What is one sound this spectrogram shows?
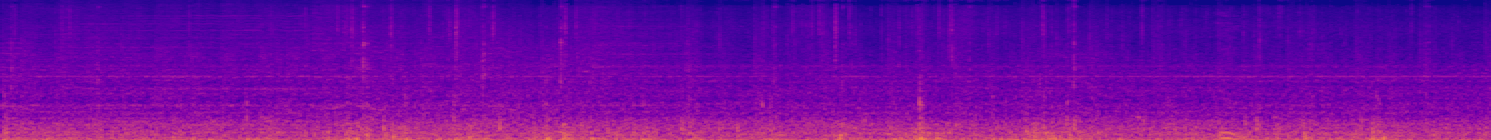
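A vehicle's body knocks and jolts over bumps.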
